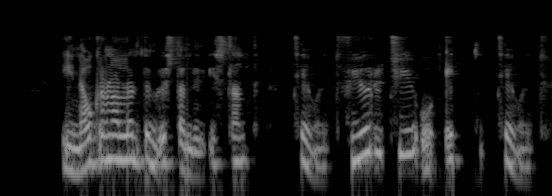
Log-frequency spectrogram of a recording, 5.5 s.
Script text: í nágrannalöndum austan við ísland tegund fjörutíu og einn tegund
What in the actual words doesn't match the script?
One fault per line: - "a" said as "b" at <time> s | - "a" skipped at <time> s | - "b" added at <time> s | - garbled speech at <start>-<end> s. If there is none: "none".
none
